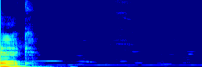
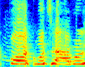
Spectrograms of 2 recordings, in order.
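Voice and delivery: mock panicked yell; 10 dB louder than usual. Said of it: "I was like".

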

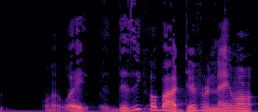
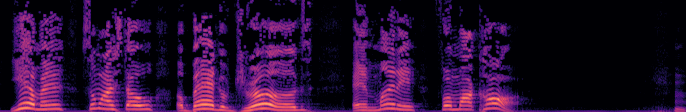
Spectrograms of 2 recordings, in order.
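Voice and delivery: higher and louder, outraged caller; indignant drug dealer; 6 semitones higher, 4 dB louder than usual. Retold or imitated. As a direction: demand the cops find your drugs. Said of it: "the police are like".

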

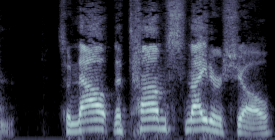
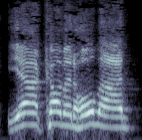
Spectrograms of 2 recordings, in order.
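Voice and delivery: higher and louder, calling through the van door; 8 semitones higher, 5 dB louder than usual. Retold or imitated. Host answers a knock on the van door, calling out. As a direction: call it out to whoever is knocking.

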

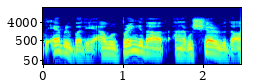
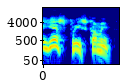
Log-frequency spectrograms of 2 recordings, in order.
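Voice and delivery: eager welcome; 6 semitones higher than usual. Retold or imitated. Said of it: "I was so excited".

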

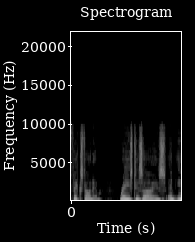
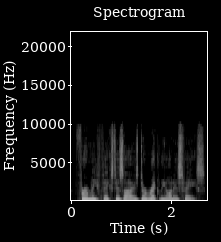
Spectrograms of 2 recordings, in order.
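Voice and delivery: ordinary delivery

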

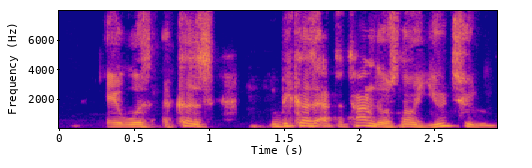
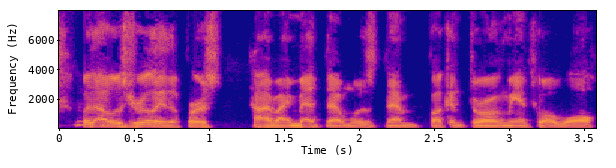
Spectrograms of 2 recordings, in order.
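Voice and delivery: ordinary talk, nothing marked

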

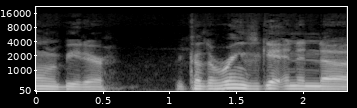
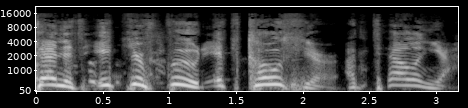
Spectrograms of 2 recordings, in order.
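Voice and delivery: Yonkers mom; 10 semitones higher, 3 dB louder than usual. Pretend. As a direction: nag your son about food.

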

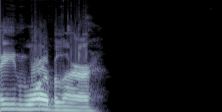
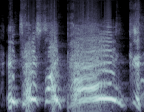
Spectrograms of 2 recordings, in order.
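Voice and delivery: very high, loud, drawn-out squeal; drunken yell; 8 dB louder, slower than usual. Retold or imitated. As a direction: shriek it slowly like a giddy drunk. Quotes drunk Rachel, then yells it.

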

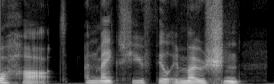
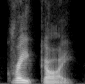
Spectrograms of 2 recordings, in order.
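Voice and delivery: usual speaking voice

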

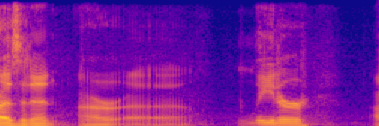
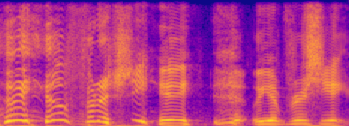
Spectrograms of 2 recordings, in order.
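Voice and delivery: laughing mock thanks; 9 semitones higher than usual. Laughing, high hammed sponsor thanks.

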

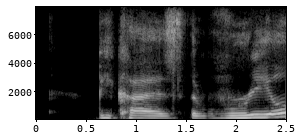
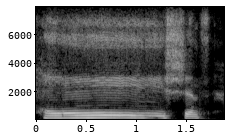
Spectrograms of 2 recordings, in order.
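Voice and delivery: long drawn-out, deliberate word; slow for emphasis. Real, not acted. Driving her lesson home to a friend, very slow for emphasis. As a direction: stretch out the first syllable for emphasis. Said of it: "I deliberately say that slowly for emphasis".

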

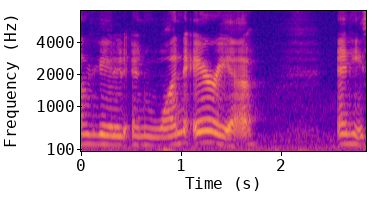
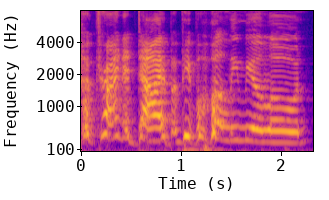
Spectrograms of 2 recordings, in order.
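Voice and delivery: exasperated whine; 4 semitones higher, 9 dB louder, faster than usual. Retold or imitated. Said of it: "It's like".

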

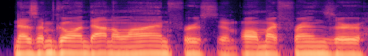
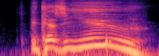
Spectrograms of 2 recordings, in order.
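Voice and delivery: put-on childish blaming whine; 9 semitones higher than usual. Child blaming his mom.

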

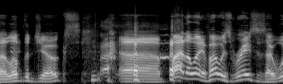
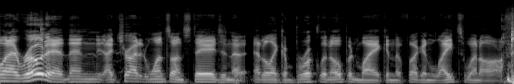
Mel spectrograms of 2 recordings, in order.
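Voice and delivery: ordinary talk, nothing marked

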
